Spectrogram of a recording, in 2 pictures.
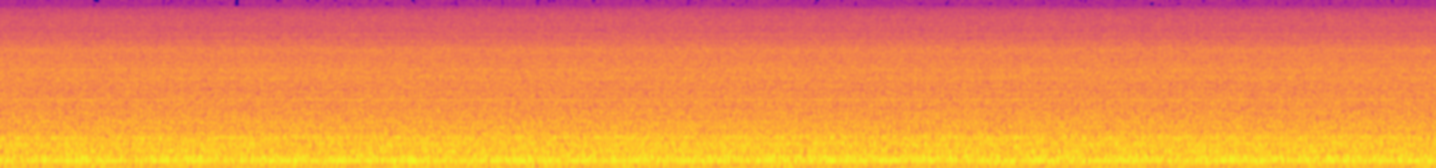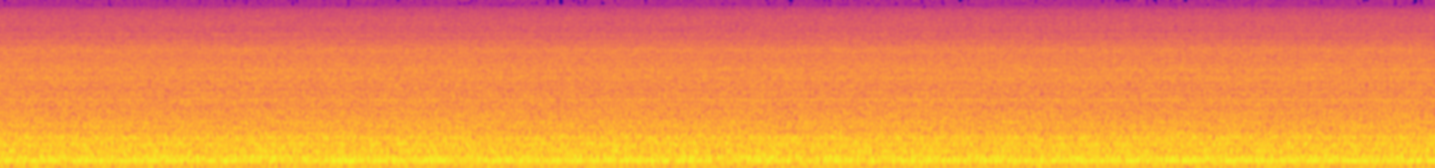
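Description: Air roars past the aircraft's cabin.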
